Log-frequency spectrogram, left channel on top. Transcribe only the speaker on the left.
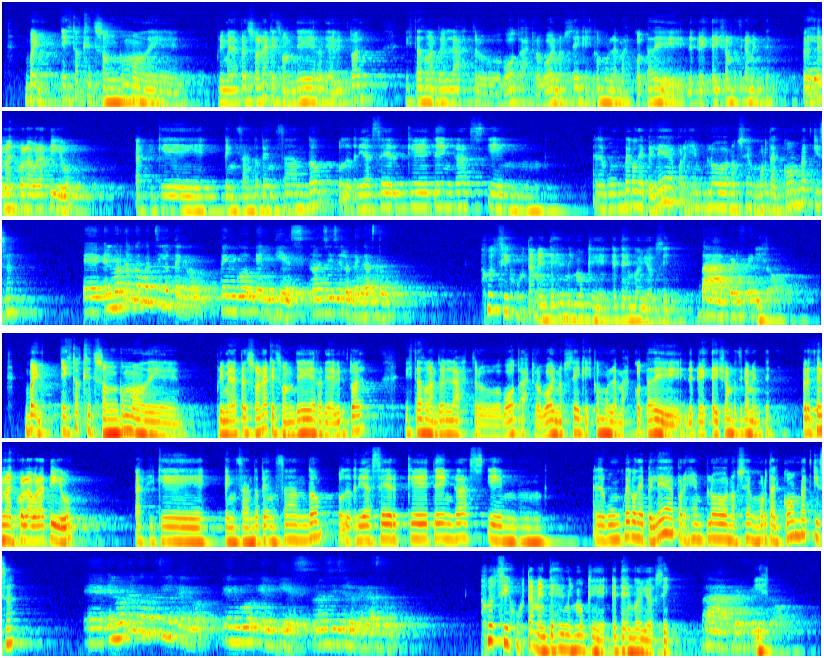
Sí.
Eh, el Mortal Kombat sí lo tengo. Tengo el diez No sé si ese lo tengas tú.
Va, perfecto.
